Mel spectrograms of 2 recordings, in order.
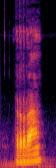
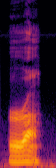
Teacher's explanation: here he's distinguishing between a Trill ra and probably some kind of approximant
